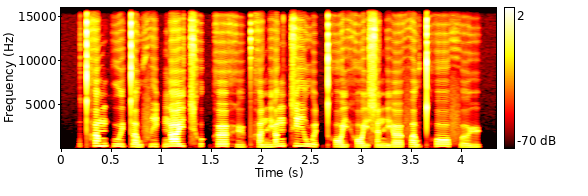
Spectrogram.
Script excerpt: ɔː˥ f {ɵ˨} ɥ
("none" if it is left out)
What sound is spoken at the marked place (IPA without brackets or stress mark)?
ɵ˨˧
